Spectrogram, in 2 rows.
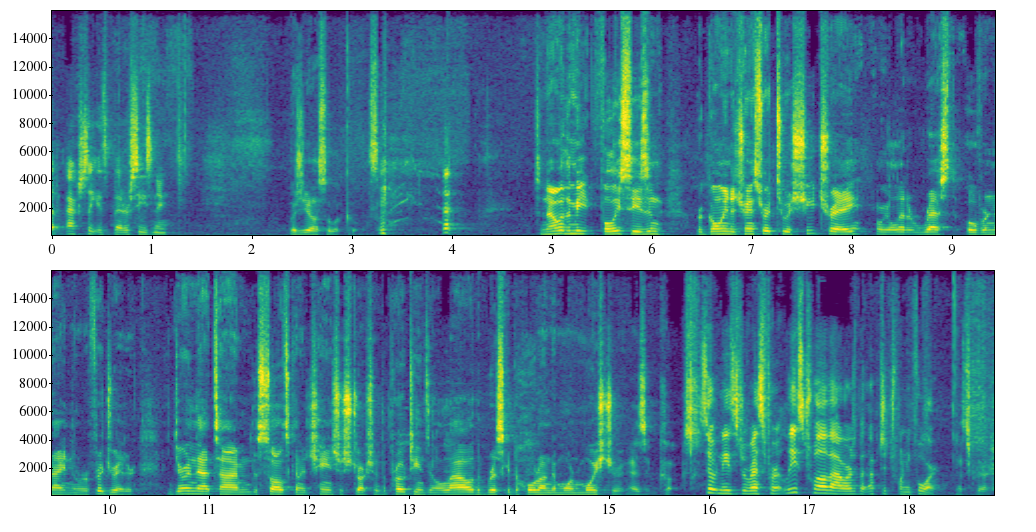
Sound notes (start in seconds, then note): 3.3 laughs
